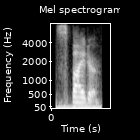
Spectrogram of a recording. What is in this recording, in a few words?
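"spider", American English; vwl ay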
